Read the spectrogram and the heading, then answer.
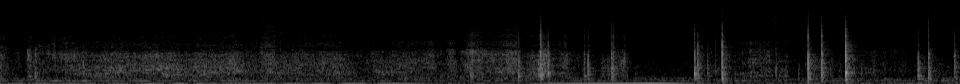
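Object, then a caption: Closed cardboard box filled with tea packets. Fingernails scratch and tap the lid top of a large, closed, printed cardboard Ahmad Tea gift box filled with tea packets and resting on a lap. A steady, papery midrange scratching fills the first half, then gives way to a series of sharp, dry taps with almost no ring, mixed with lighter scraping and a faint low hum underneath.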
